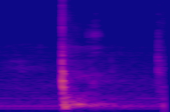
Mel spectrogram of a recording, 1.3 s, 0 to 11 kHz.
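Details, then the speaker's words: Thermo Scientific TSX -80°C ultra-low lab freezer, 600-box unit, outer door closing over magnetized inner doors; two solid dull clunks about three-quarters of a second apart, latch seating fully and door properly shut. "you want to hear that good clunk and now we know the door is closed"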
